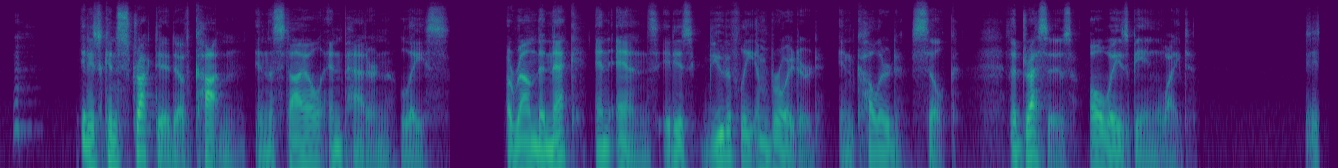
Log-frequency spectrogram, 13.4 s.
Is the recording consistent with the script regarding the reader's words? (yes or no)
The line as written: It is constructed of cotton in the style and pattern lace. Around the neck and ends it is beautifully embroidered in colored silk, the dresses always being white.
yes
